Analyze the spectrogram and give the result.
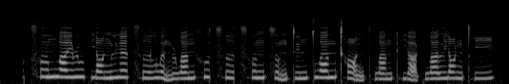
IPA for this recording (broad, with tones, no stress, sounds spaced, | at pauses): t͡sʰ ɤ˥ n̪ w a˥ ɪ̯ ɻ u˥˩ p j ɑ˧˥ ŋ l ɥ ɛ˥˩ t͡sʰ ɹ̩˧˥ l w ə̰˨˩ n ɻ w a˧˥ n x u˥ t͡sʰ ɹ̩˧˥ t͡sʰ ʊ˥ ŋ t͡s ʊ̰˨˩ ŋ t̪ y˧˥ n t̪ w a˥ n kʰ ɑ̰˨˩ ŋ pʰ w a˧˥ n pʰ j ä̰˨˩ k w ä˥ l j ɑ˥˩ ŋ t̪ʰ i˧˥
